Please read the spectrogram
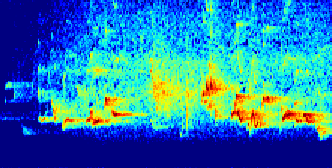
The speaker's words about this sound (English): And then for my mother in particular, she grew up in the English countryside where there were many, many more bird sounds than just one blackbird singing in a courtyard.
